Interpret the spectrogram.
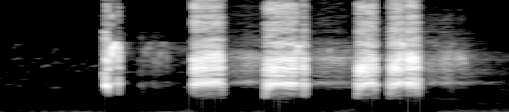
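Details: Black francolin of the Sindhi type: one full call phrase of a short opening note then four rasping, grating notes with uneven gaps, loud against a quiet background.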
